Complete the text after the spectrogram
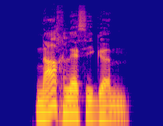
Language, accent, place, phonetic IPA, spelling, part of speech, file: German, Germany, Berlin, [ˈnaːxˌlɛsɪɡəm], nachlässigem, adjective, De-nachlässigem.ogg
- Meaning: strong dative masculine/neuter singular of nachlässig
